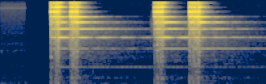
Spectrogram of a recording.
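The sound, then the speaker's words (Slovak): A bright bell at a door rings twice in quick succession, pauses, then rings twice more, each strike clear with a shimmering ring that lingers. No voices accompany it. “Len čo sa vlk uložil do postele, ozval sa zvonec”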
